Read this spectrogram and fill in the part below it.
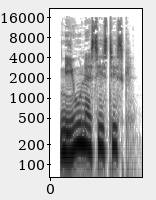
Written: neofyt

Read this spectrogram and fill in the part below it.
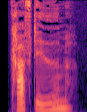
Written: kraftedeme

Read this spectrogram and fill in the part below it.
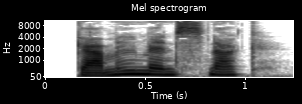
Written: gammelmandssnak

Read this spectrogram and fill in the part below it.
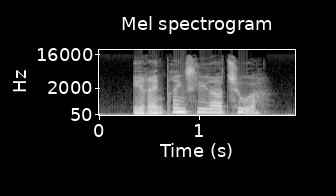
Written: erindringslitteratur

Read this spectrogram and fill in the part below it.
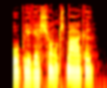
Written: obligationsmarked

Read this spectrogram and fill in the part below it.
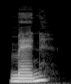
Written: mande

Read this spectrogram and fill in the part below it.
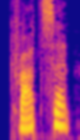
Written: kvartssand

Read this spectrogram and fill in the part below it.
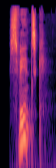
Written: svenske

